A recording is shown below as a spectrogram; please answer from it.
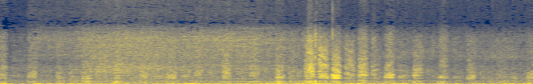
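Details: Pet dog panting rapidly after chasing a laser pointer, tired yet still playing; quick breathy puffs repeat about four times per second over a low indoor hum.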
